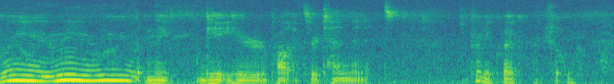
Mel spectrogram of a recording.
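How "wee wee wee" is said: high, loud wailing siren imitation. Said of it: "And it goes".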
